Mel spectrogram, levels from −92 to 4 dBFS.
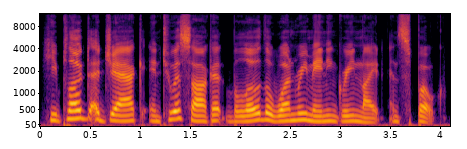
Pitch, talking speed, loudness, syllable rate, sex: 175 Hz, 220 wpm, -16 LUFS, 5.9 syllables/s, female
